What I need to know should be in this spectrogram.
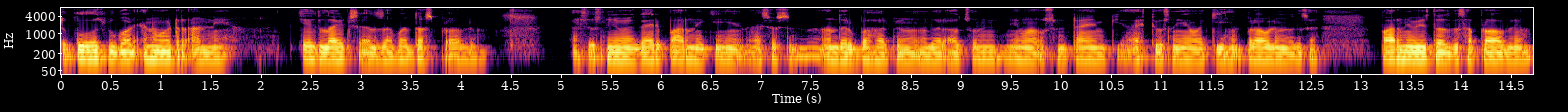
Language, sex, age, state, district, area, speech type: Kashmiri, male, 30-45, Jammu and Kashmir, Bandipora, rural, spontaneous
